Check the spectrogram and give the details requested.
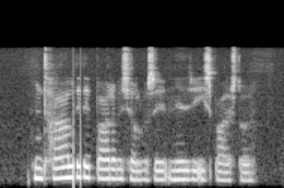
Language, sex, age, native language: Icelandic, female, 15, Icelandic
